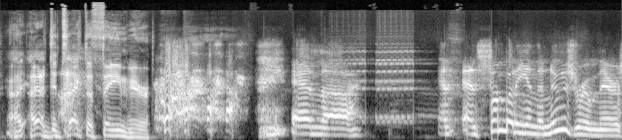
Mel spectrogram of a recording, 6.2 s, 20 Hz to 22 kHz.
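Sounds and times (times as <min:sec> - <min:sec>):
laughter: 0:00.0 - 0:02.8
speech: 0:00.0 - 0:06.2
telephone ringing in a newspaper newsroom: 0:03.3 - 0:04.6.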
